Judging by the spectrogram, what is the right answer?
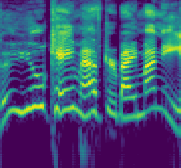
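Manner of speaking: put-on old woman voice, very high and slow. Describing a young actress in old-age makeup and quoting her, old lady voice. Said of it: "doing the old lady voice".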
